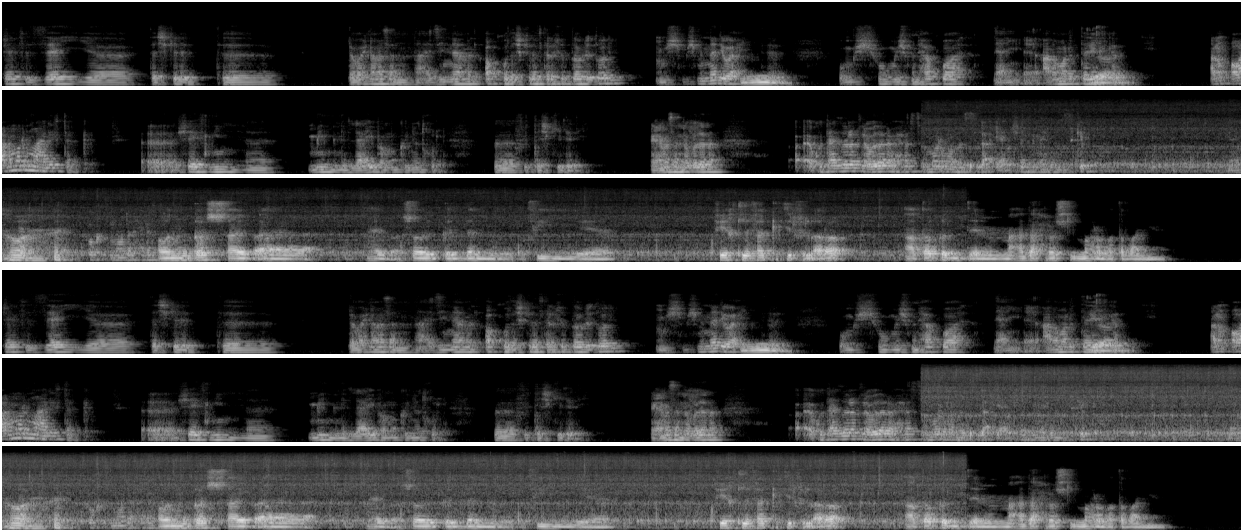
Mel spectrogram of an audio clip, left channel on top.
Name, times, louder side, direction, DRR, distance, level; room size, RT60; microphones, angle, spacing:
voice 1, 0.0-1.9 2.1-2.7 3.5-6.1 6.5-7.8 8.4-9.6 9.9-11.2 12.1-13.1 13.8-15.1 15.5-17.0 17.3-18.2 18.9-19.9 20.4-23.3 24.6-25.0 25.9-26.6, left 1 dB, 40° left, 0 dB, 4.2 m, -27 dB
voice 2, 7.4-7.9 10.9-11.3 24.8-25.5 26.3-27.9 28.4-30.9 31.9-33.2 33.8-36.4, equal, ahead, 3 dB, 0.8 m, -18 dB
sound 1, 21.6-34.4, right 4 dB, 45° right, 0.8 m, -31 dB
13.0 x 6.0 x 2.8 m, 0.32 s
head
